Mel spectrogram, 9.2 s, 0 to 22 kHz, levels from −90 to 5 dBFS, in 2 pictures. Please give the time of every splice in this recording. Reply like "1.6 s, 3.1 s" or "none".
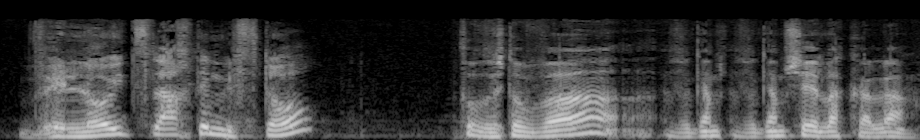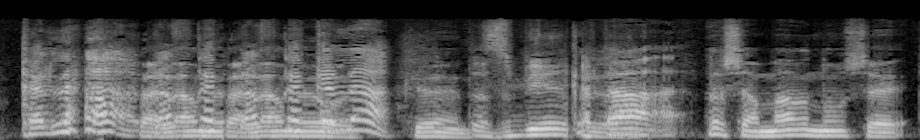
2.0 s, 2.5 s, 3.6 s, 4.6 s, 5.7 s, 7.4 s, 8.1 s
